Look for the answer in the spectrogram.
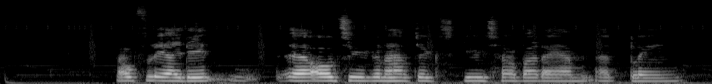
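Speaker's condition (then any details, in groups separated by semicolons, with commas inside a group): Quadriplegic cerebral palsy; uses one hand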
